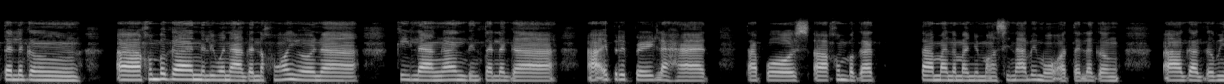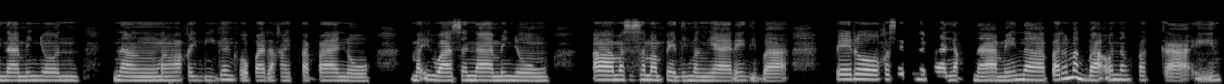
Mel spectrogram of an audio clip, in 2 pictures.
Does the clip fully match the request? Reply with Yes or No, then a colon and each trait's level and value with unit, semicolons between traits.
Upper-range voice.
Yes: high, 195 Hz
